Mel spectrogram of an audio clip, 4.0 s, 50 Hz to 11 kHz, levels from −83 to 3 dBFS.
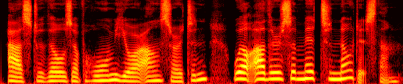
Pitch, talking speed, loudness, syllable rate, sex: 200 Hz, 210 wpm, -18 LUFS, 6.0 syllables/s, female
